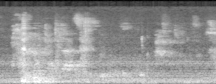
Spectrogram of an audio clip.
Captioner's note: background chatter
